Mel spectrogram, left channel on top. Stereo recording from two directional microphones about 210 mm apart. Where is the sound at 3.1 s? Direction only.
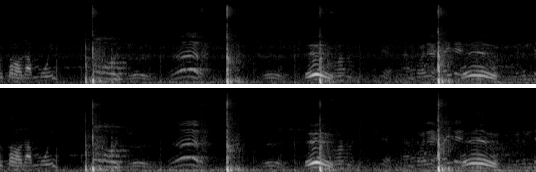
50° right (ahead or behind).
